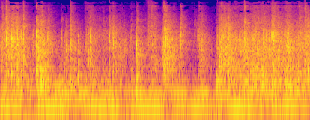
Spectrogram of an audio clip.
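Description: A popcorn snack bag being handled and opened, its crinkling making a run of irregular sharp crackles over a low steady hum.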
